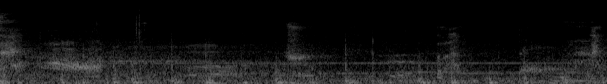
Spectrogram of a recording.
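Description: Footsteps thud on a wooden floor.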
